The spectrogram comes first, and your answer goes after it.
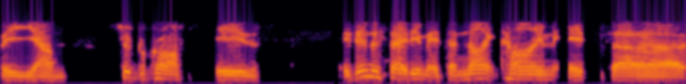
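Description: A man speaks at a moderate pace in an English accent. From England. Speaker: professional motocross rider. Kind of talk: interview. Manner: halting, repeats words.

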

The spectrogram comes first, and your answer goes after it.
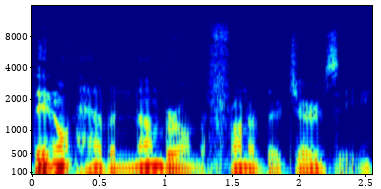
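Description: Soft-spoken and fairly low in pitch, a man talks at a moderate pace with fairly even intonation. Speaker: youth basketball coach. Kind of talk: casual talk with faith reflection.

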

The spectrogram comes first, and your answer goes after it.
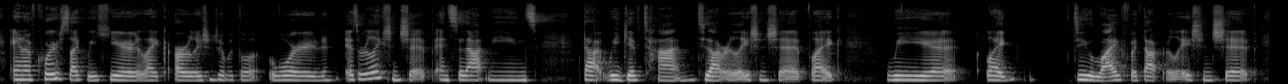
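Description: Here is a woman with an ordinary speaking voice, medium in pitch with ordinary variation. She speaks at a fairly slow pace on a very clean recording with a silent background. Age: 20s. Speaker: fashion model and podcaster. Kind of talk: casual interview chat.

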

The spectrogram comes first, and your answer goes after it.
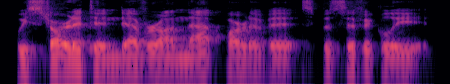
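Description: The speaker talks at a fairly quick clip in a flat monotone, with a dry, close sound and no echo. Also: man. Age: 30s. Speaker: meditation studio co-founder. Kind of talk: casual chat.

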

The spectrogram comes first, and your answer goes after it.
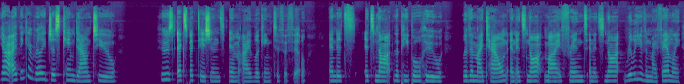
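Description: In an American accent, a normal speaking voice moves at a fairly slow pace with fairly even intonation, captured on a very clean recording with a silent background. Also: woman, fairly high pitch for a woman. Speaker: ministry intern. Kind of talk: podcast discussion.

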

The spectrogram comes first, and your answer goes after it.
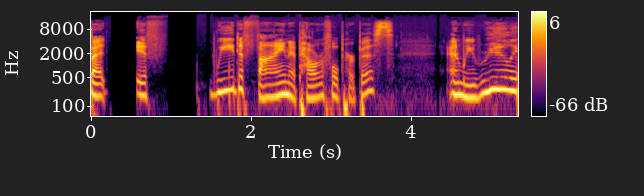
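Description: With lively intonation and an American accent, a woman speaks on a very clean recording with a silent background. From US Pacific Northwest, Washington. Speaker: life coach and podcast host. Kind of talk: podcast monologue.

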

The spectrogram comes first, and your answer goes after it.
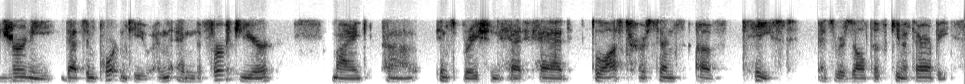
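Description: A man speaks in a plain, everyday voice at a moderate pace. His pitch shows ordinary variation. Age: 40s. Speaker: painter and cancer survivor. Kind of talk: casual interview.

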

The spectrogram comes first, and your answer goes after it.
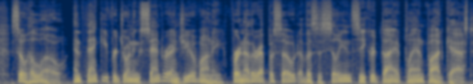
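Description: A man in an ordinary speaking voice, fairly low-pitched, talks with lively intonation and hardly any pauses. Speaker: podcast announcer. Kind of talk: scripted narration.

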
